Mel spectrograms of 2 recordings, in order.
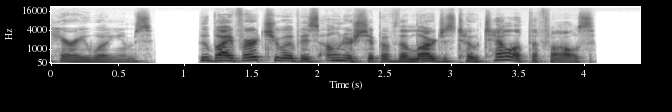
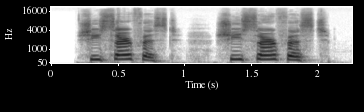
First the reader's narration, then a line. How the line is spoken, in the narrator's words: Bill Hillgrove shouted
